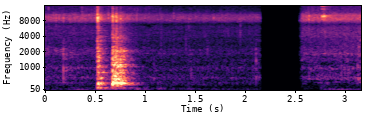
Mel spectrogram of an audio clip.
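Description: Ridge gourd and tomato pieces being stirred in a pan for a curry, with a couple of brief scraping clatters early on over a steady faint hiss, then a short gap of silence before the soft sizzle returns.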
